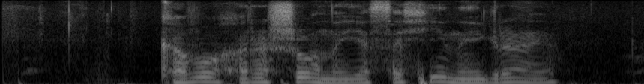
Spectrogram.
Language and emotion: Russian, neutral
